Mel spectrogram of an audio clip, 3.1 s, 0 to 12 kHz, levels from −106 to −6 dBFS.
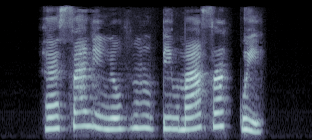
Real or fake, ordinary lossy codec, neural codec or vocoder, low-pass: fake; AAC, 48 kbps; autoencoder, 22.05 kHz, a latent of 192 numbers a frame, VITS, trained on one speaker; 9.9 kHz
